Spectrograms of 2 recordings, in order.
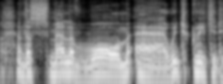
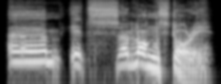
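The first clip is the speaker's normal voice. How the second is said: higher, hesitant bear, slowed; lame excuse; 10 semitones higher, slower than usual. Acted. Paddington dodging Mrs Brown's question, lamely. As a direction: fumble for an excuse. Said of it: "he said, lamely".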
